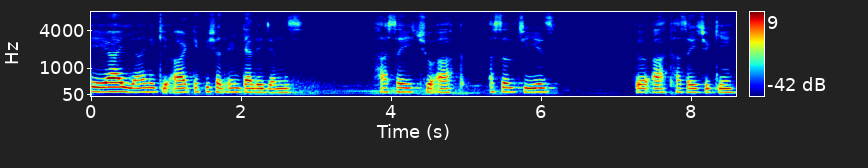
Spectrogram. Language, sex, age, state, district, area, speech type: Kashmiri, male, 30-45, Jammu and Kashmir, Kupwara, rural, spontaneous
